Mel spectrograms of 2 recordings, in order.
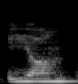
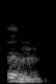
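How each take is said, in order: First: The suffix is a two-part 'ee-on' sound. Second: The suffix is a short, reduced 'un' sound. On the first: The speaker calls it wrong. "not eon" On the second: The speaker calls it right. "Listen to the pronunci pronunciation"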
